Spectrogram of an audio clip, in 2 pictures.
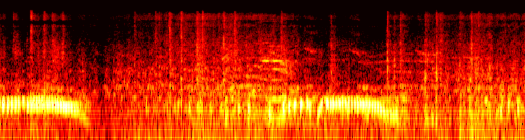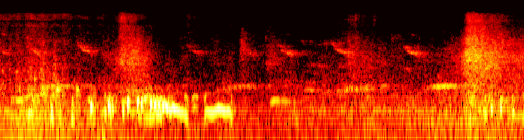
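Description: A pigeon gives low, rolling, throaty coos that swell and fade in bursts every two or three seconds, with faint high chirps and rustling behind.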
